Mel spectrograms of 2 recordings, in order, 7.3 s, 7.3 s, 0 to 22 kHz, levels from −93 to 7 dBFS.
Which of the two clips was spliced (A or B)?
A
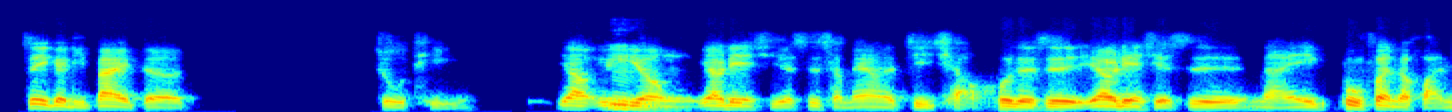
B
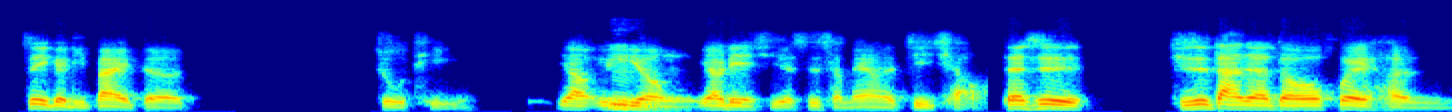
B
